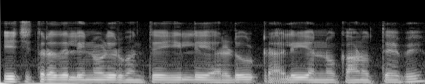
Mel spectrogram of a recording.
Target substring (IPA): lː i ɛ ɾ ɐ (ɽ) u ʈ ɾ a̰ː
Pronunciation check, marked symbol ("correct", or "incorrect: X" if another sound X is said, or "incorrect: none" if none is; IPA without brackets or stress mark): correct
